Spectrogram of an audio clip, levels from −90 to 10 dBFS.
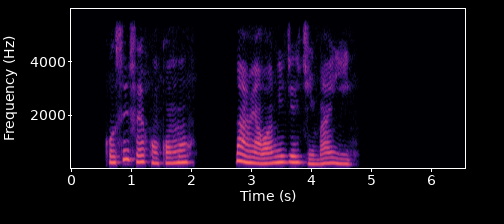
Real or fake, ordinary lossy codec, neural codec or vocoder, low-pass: fake; none; codec, 16 kHz, 8 kbps, FreqCodec, smaller model; 5.4 kHz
